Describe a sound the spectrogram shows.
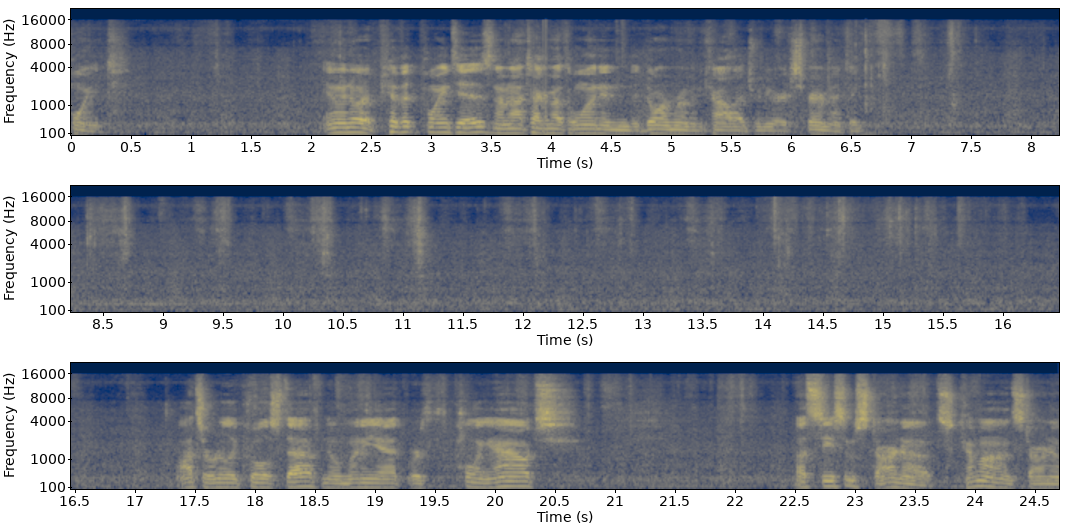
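Paper banknotes flick and rustle as they are counted by hand.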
